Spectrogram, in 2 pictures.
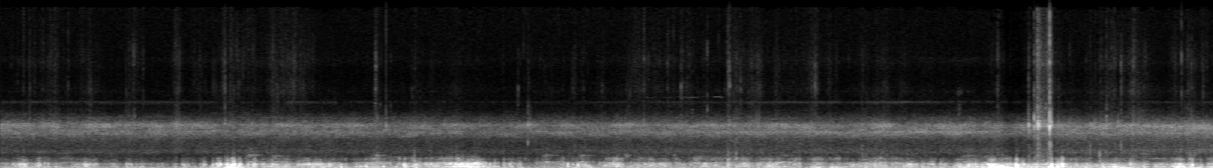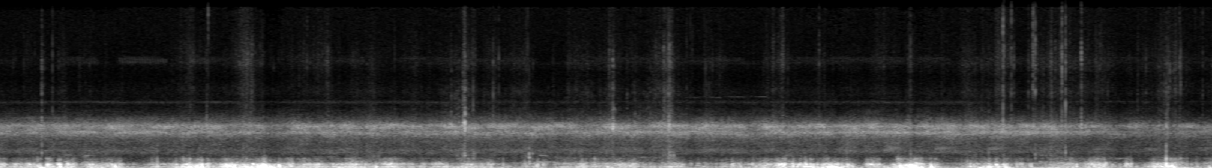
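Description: Night insects chirring in a steady high-pitched drone, over which come irregular low rustling and bumping surges as the person moves through the ditch vegetation and handles the camera and crab bag, with a sharp click about fourteen seconds in.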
